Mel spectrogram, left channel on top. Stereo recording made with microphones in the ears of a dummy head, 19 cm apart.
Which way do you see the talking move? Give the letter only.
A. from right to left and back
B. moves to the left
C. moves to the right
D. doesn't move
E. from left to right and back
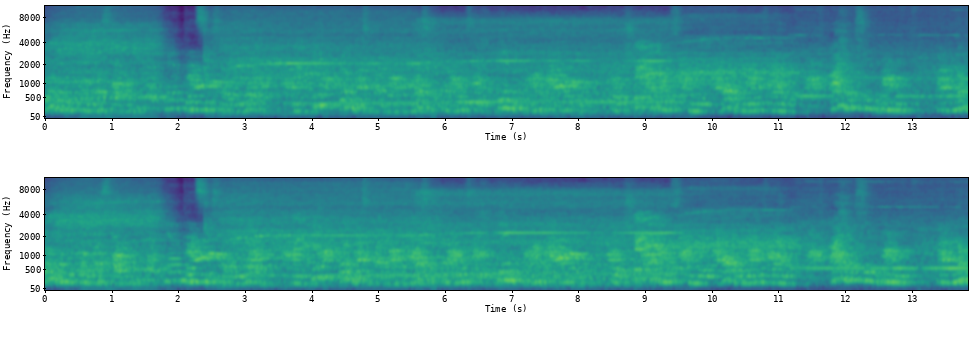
B.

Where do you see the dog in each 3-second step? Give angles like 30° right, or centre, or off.
40° right, 40° right, 30° right, 10° left, 30° left.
